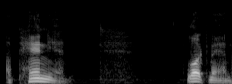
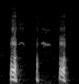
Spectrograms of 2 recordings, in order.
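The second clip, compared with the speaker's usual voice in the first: high laugh; 10 semitones higher, 6 dB louder than usual. Real, not acted. Laughing at chat comment.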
